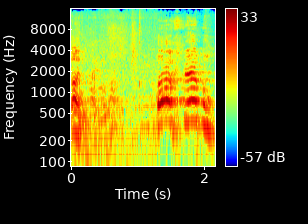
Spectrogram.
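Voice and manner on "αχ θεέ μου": high, put-on lament; mock mourning wail. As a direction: wail for a husband who isn't dead. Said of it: "δεν μπορεί να με κλάψεις". (ψεύτικο ψιλό μοιρολόι)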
